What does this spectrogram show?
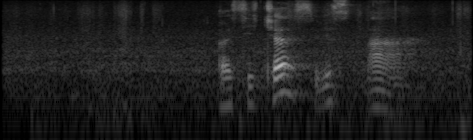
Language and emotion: Russian, positive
